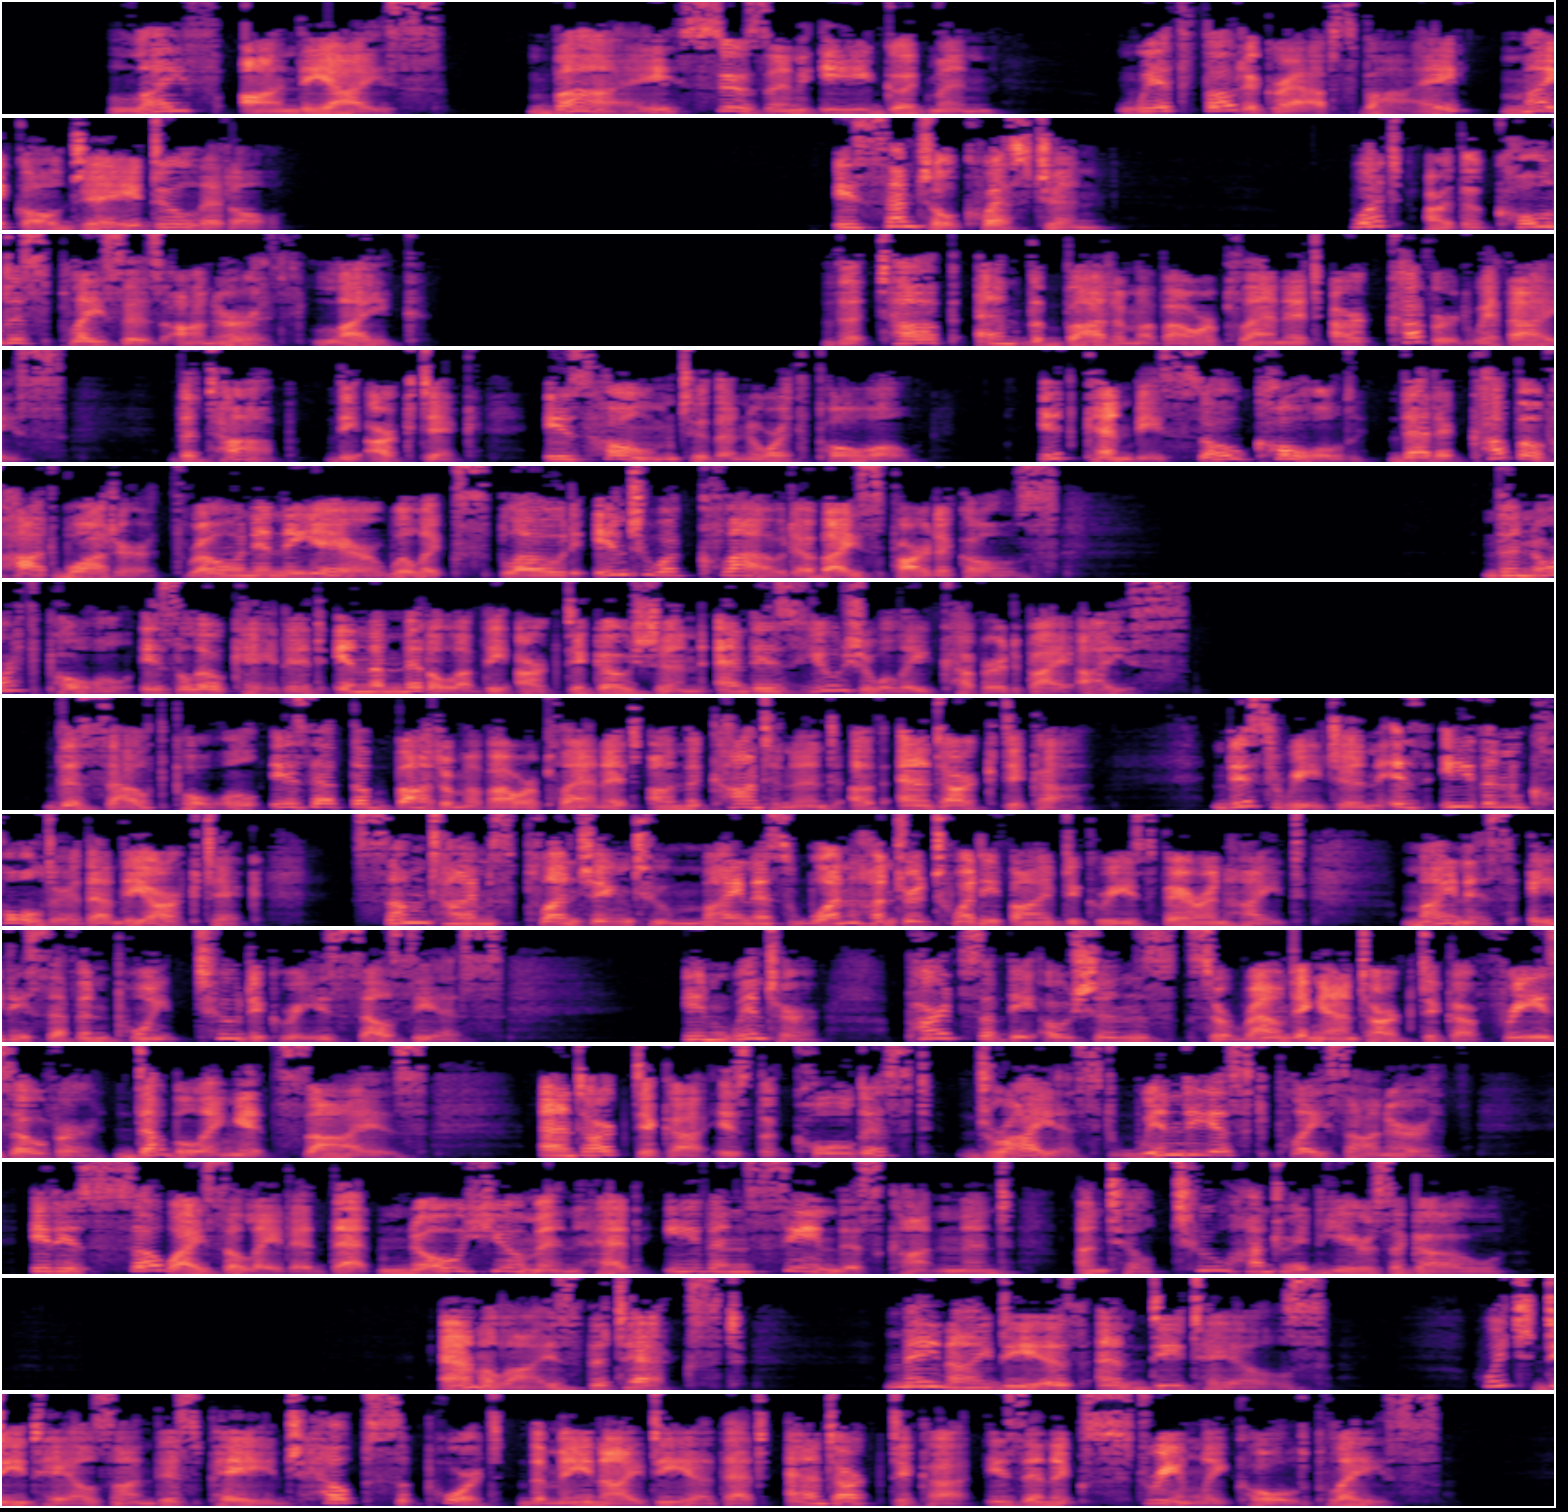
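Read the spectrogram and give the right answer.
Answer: It can drop to minus 125 degrees Fahrenheit (minus 87.2 °C), it is colder than the Arctic, and it is the coldest, driest, windiest place on Earth.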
